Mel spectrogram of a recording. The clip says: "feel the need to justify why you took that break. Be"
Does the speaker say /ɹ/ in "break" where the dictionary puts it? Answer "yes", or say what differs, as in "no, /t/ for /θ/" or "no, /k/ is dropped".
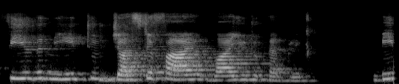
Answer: no, /l/ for /ɹ/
